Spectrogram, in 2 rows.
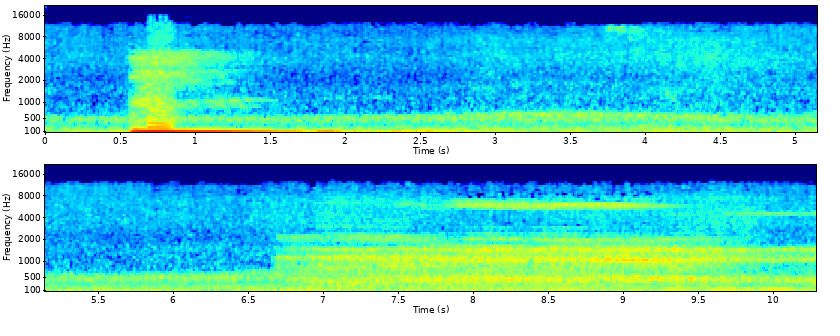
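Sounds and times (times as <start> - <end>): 
deep heavy rumble of ground shaking: 0.6 - 3.1.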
